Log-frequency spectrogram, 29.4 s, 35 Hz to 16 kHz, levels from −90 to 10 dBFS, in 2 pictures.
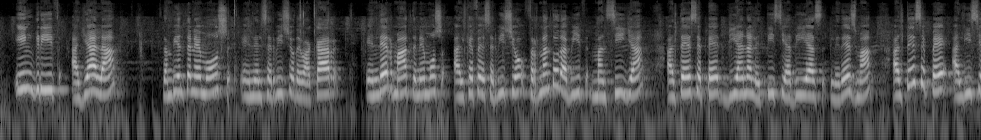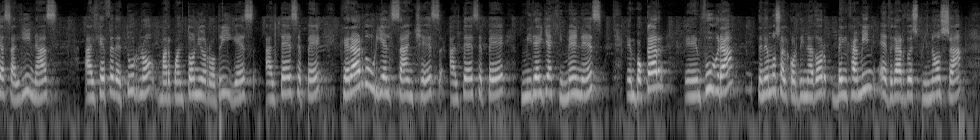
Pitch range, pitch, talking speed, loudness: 240-280 Hz, 260 Hz, 110 wpm, -24 LUFS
